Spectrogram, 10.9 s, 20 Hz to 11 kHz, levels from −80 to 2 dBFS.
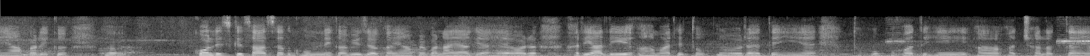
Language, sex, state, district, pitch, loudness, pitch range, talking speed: Hindi, female, Bihar, Jahanabad, 215 Hz, -23 LUFS, 210-220 Hz, 165 wpm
